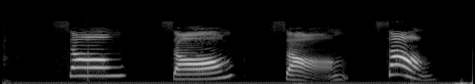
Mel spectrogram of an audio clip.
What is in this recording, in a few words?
"sang", chinese pinyin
